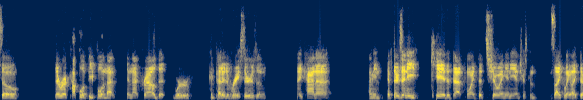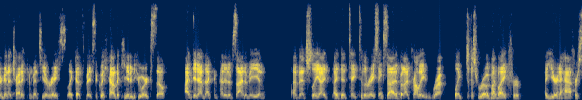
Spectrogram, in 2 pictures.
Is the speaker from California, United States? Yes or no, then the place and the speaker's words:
no; Texas, United States; I grew up in South Texas and I played football and baseball and basketball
